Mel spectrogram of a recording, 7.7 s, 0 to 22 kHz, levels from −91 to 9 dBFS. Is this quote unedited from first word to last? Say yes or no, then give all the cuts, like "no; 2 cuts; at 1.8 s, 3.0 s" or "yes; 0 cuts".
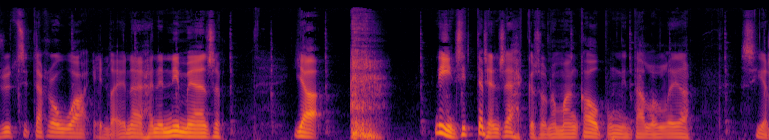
no; 3 cuts; at 1.1 s, 4.8 s, 5.8 s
